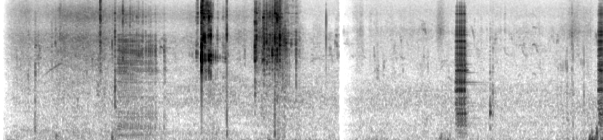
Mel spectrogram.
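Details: Irregular creaks and sharp clicks from the suspension caused by a broken sway bar link; the fix was replacing both sway bar links.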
